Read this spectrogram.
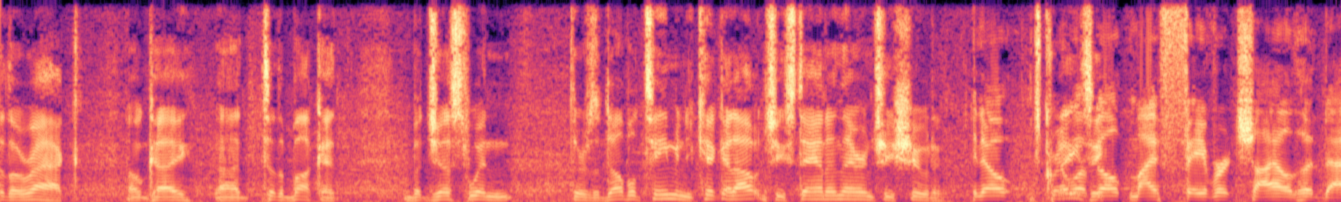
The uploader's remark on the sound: Today we're broadcasting live from the Grand Rapids Boat Show happening all weekend at DeVos Place in Downtown Grand Rapids. Throughout the show we were joined by some of the great folks connected to the boat show.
